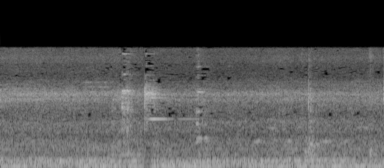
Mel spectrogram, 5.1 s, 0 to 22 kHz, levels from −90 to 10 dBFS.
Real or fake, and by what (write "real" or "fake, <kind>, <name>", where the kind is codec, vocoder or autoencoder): real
